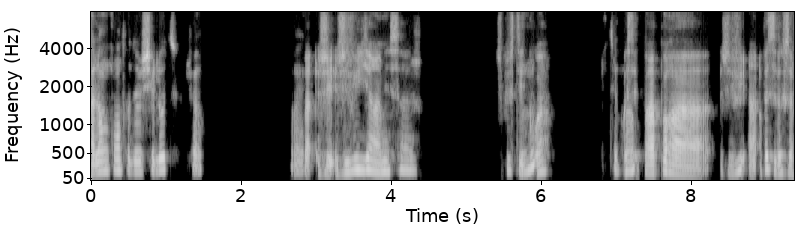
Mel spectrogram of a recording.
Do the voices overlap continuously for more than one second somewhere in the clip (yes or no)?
no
